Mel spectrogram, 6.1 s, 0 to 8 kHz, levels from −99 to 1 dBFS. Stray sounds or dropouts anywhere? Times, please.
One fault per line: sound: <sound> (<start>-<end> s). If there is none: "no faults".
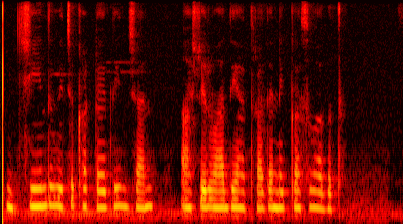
no faults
